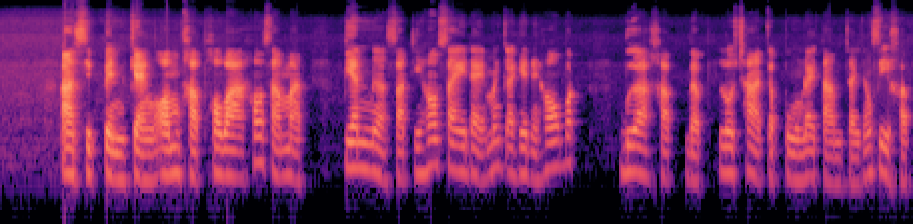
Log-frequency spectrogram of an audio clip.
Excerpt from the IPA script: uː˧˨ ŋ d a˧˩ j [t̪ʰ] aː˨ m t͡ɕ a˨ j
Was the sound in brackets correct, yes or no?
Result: no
